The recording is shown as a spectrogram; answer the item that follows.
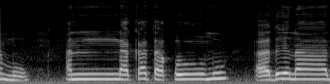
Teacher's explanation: دال ساکن پہ قلقلہ کریں گے. آواز پلٹ کے واپس آئے گی کیونکہ دال حرف قلقلہ میں سے ہے. ادنی، کھڑے زبر کو کھینچ دیں گے، یا ایکسٹرا اس کو نہیں پڑھیں گے.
